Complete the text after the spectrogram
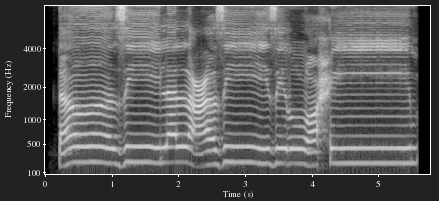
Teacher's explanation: یا ساکن سے پہلے زیر ہے، انہیں ایک ایک الف کے برابر کھینچ کر پڑھیں گے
